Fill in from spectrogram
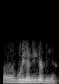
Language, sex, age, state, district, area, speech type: Punjabi, female, 30-45, Punjab, Pathankot, rural, conversation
